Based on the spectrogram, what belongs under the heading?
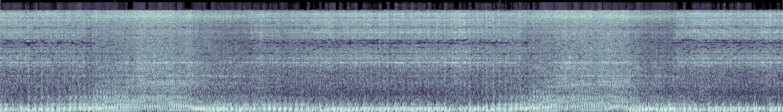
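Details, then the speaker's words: Yamaha Mio scooter idling with a busy, scraping metallic rattle after a local starter one-way clutch was fitted. Its overly stiff spring causes the noise, worst at idle, and the fix is trimming the one-way clutch spring. "Jadi karena per tersebut ya, karena per yang cukup keras tadi akhirnya menimbulkan suara yang berisik tadi ya teman-teman dan ini benar-benar risih sekali ya dan saat langsam ya apalagi saat langsam ya atau stasioner ini sangat berisik sekali"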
